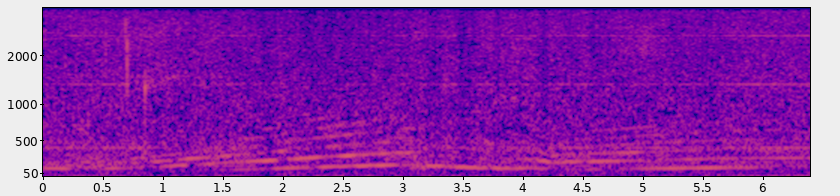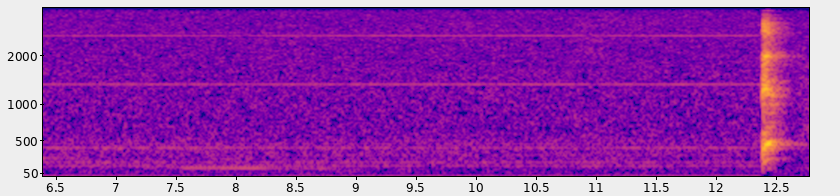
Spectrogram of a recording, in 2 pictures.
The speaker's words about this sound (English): Sorry. Just have the hiccup.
